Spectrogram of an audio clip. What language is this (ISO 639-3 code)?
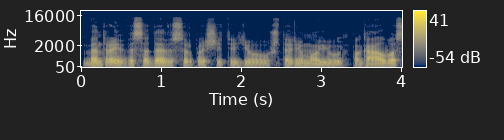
lit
